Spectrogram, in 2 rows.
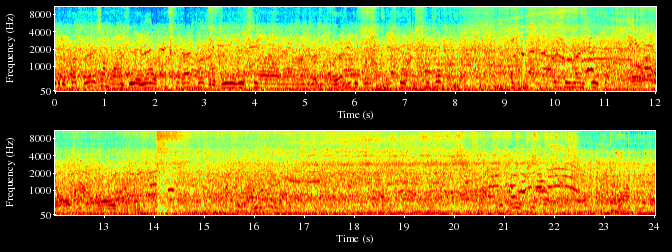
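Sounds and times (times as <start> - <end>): crowd chatter: 0.0 - 24.0
diesel engine under heavy load: 0.0 - 24.0.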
